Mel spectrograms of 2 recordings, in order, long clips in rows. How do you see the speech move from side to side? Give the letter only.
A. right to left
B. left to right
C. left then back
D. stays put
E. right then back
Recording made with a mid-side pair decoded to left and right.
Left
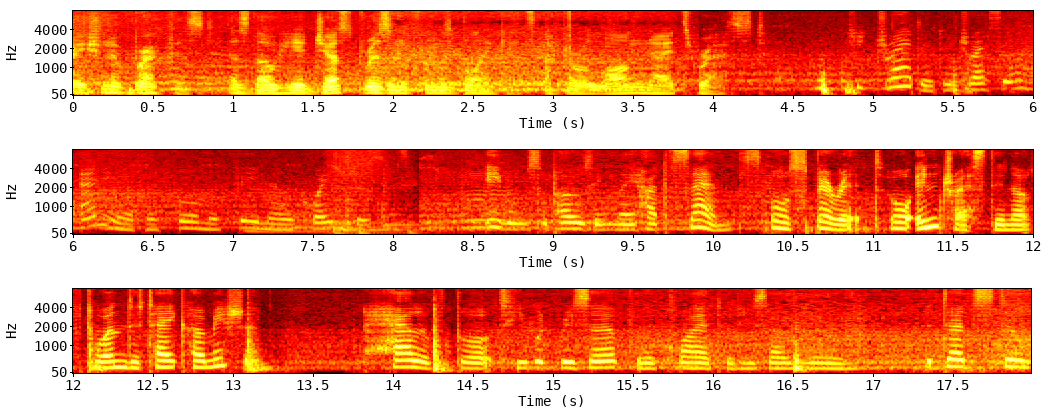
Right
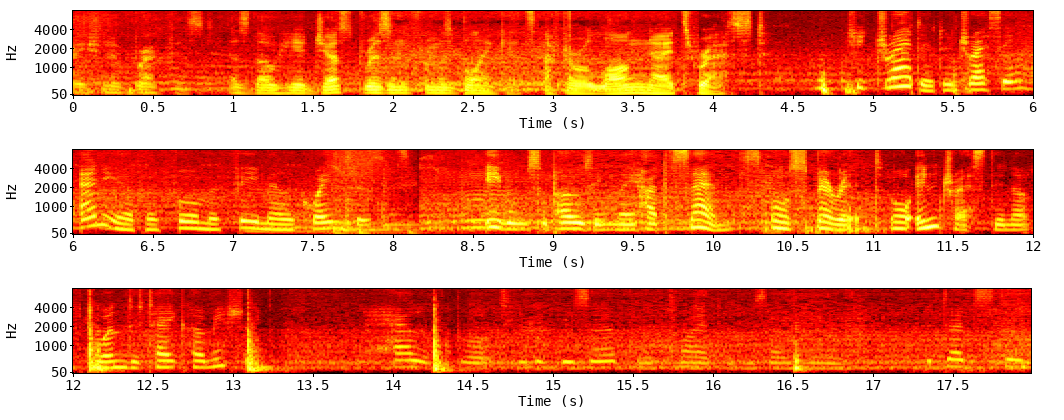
E.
